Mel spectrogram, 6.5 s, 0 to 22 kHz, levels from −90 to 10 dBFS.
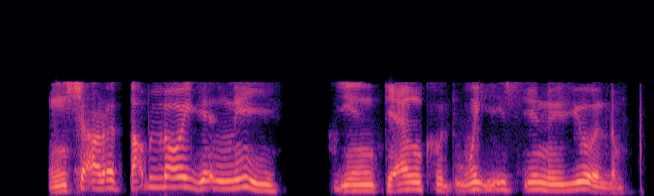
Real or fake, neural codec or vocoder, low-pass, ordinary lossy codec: fake; codec, 16 kHz, 2 kbps, X-Codec, HuBERT features, trained on balanced general audio; 7.2 kHz; AAC, 16 kbps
